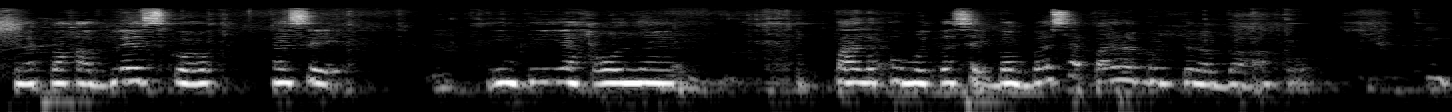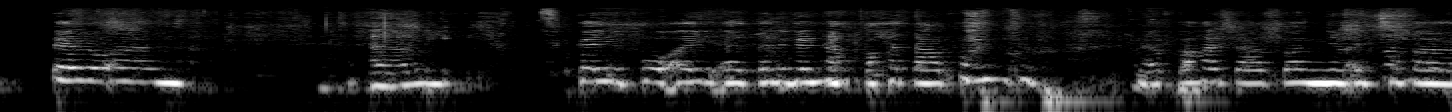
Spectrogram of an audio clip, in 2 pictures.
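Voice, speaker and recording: A woman with a high-pitched yet dark, mellow tone speaks at a moderate pace with fairly even intonation and long, frequent pauses. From Philippines, Cavite. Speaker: church visitor giving testimony. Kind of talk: testimony. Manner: halting.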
